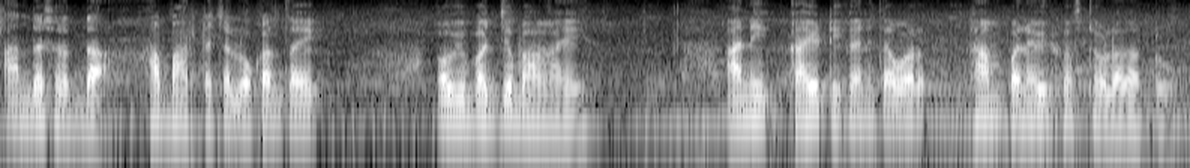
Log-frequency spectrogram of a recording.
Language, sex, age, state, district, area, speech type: Marathi, male, 18-30, Maharashtra, Nashik, urban, spontaneous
